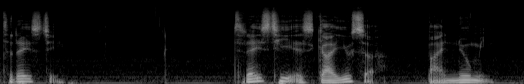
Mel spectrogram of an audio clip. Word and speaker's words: Guayusa: Guayusa, pronounced Guayusa. Oh, it's Guayusa.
